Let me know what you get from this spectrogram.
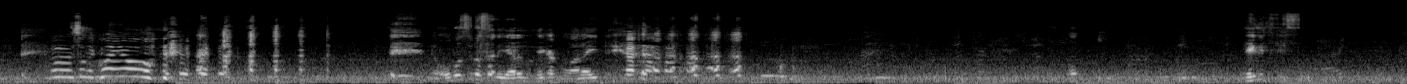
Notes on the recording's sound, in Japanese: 環境音などの雑音がひどい録音状態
